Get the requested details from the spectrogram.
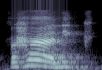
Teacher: Kita selalu matikannya akhirlah ya. Fahalik, lik itu ada sifat hamas ataupun anginnya itu sedikit ya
